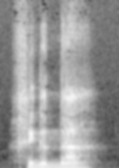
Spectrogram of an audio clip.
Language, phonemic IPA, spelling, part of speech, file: Dutch, /ˈɣɪŋə(n) ˈna/, gingen na, verb, Nl-gingen na.ogg
- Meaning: inflection of nagaan: 1. plural past indicative 2. plural past subjunctive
